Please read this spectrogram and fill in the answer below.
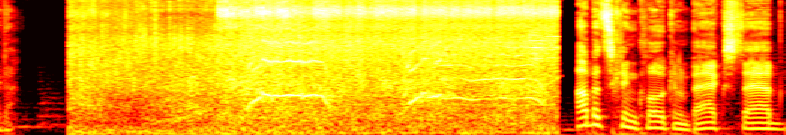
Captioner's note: scream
